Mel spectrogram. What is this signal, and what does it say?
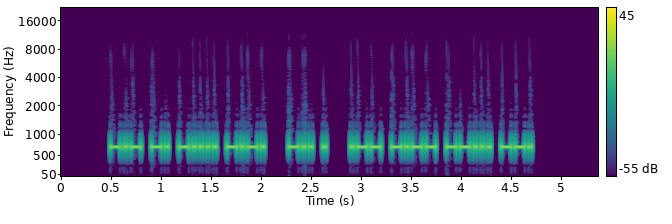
Morse code, heard as a keyed tone, about 36 wpm, 700 Hz. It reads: KN6C DE WY7G
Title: USA Callsign DE Callsign - 4 Characters - 35wpm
